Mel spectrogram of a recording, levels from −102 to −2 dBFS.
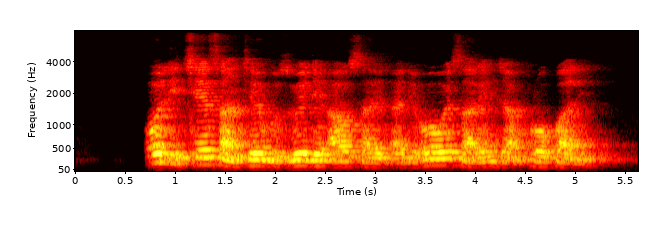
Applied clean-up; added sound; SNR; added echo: none; none; none; reverberation time 0.9 s.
